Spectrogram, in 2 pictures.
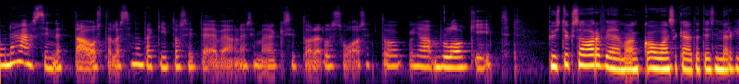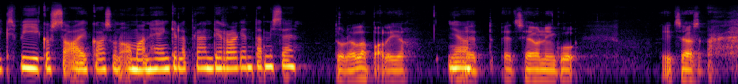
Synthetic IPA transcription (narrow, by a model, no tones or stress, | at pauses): unæhæssinːet̪t̪ɑ̰ost̪ɑ̰lːˑesinæt̪ɑkiːt̪osit̪ḛːʋḛːo̰nesimḛrkiksit̪odḛlːɑsṵo̰sit̪ːuːjɑʋloɡit̪ | pyst̪yksæɑrʋio̞jmɑːŋkɑwːɑnsɑkæyt̪æt̪esime̞rkiksʋiːkosːɑ̰ɑ̰jkɑːsuno̰mɑnɦeŋkiløbrændirrɑkent̪ɑmiseːn | t̪odelːɑpɑ̰ljo | jo̰ːet̪et̪seonniːŋku | ḭt̪seɑˑs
